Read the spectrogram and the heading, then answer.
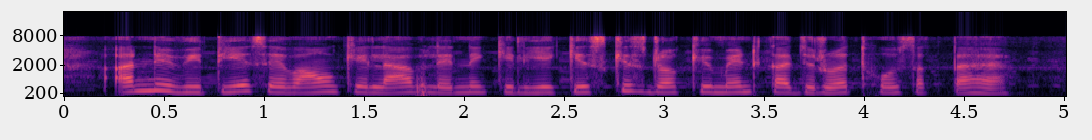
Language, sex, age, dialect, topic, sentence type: Magahi, female, 25-30, Southern, banking, question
